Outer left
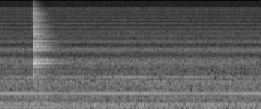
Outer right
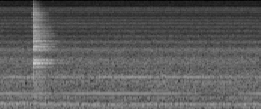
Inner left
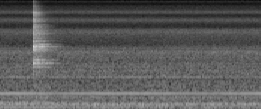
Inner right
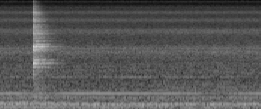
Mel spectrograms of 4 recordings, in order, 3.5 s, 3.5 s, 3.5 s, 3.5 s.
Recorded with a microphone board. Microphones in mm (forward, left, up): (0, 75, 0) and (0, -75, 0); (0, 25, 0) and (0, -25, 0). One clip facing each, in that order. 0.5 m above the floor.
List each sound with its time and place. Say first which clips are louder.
0.4 s tapping: even, inner right 1 dB; 30° right (ahead or behind), 1.6 m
